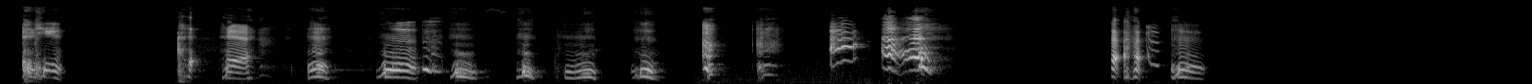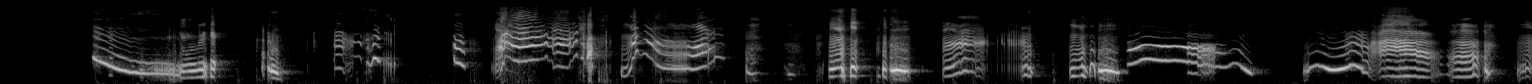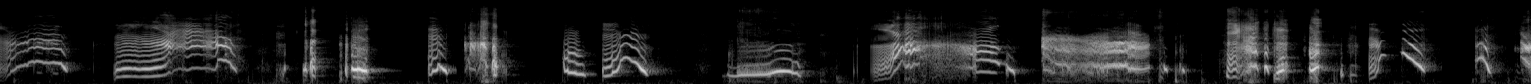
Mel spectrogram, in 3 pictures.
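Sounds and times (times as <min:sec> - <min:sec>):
high-pitched vocal squeals: 0:08.3 - 0:09.4, 0:18.6 - 0:22.7, 0:26.6 - 0:29.4, 0:39.3 - 0:42.3, 0:42.9 - 0:45.9
high-pitched vocal cries and squeals: 0:08.3 - 0:09.5, 0:16.2 - 0:37.3, 0:37.9 - 0:45.9.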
